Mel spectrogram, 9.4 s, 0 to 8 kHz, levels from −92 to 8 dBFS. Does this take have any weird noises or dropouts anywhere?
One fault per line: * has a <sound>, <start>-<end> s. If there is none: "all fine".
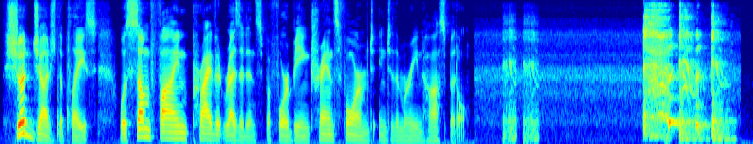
* has a laugh, 6.3-6.7 s
* has a cough, 8.0-9.2 s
